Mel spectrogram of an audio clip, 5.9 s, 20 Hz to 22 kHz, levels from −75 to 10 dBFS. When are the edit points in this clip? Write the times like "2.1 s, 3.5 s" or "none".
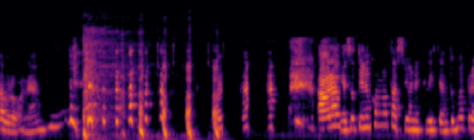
4.2 s, 4.6 s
